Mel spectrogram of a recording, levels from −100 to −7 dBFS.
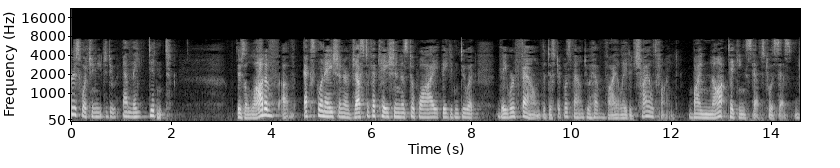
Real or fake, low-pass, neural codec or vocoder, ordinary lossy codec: fake; 7.2 kHz; codec, 16 kHz, 16 kbps, FreqCodec, smaller model; AAC, 32 kbps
